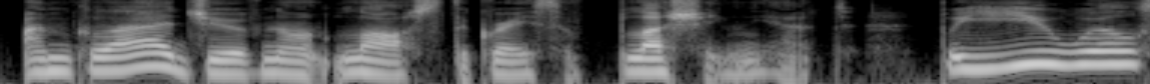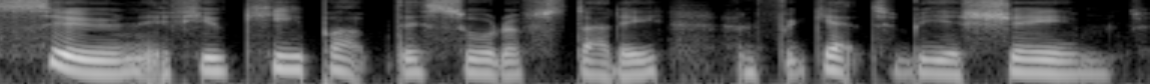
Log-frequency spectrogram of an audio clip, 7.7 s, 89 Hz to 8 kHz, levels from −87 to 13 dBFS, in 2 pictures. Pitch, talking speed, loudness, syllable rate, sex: 180 Hz, 220 wpm, -20 LUFS, 4.9 syllables/s, female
